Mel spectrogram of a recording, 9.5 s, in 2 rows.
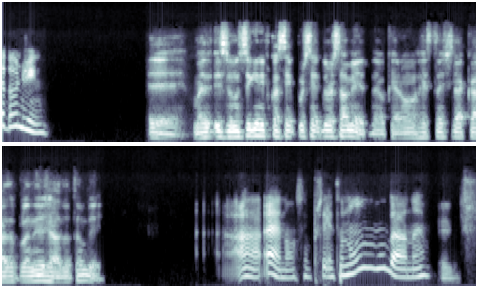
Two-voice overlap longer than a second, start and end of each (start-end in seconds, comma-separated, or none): none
